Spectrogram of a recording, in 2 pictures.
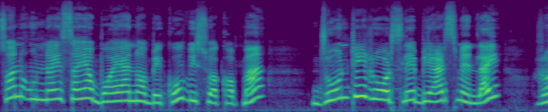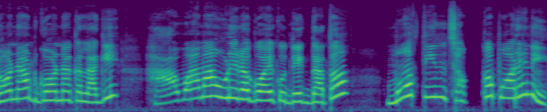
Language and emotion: Nepali, surprised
